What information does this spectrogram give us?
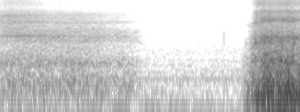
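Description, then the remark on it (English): A voice imitates a man in a group breathing too loudly through his nose: a long noisy exhale, a brief pause, then a sharper, louder inhale-like burst, alone with no speech. “I was in a group this morning, and the guy next to me was breathing too loud.”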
